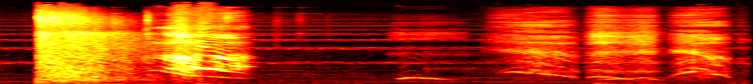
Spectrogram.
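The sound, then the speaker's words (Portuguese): A single loud gunshot, fired at a person who is not killed by it, bursts out with a rough, noisy tail, followed by a second surge of noise and then strained gasping and groaning vocal sounds. “Não morreu com um tiro traste!”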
